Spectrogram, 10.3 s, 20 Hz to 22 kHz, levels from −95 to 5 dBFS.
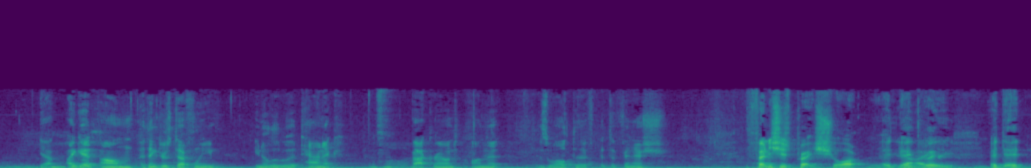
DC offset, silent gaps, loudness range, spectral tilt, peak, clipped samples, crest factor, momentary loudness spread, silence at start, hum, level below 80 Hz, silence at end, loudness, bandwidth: under 0.1%; none; 7 LU; -5 dB/octave; -8 dBFS; under 0.1%; 24 dB; 15 LU; 0 s; none; -44 dBFS; 0 s; -32 LUFS; 11 kHz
